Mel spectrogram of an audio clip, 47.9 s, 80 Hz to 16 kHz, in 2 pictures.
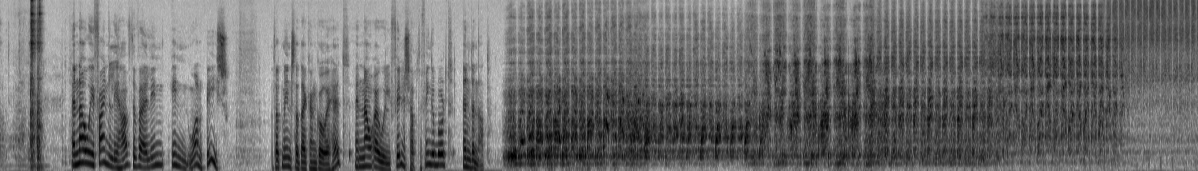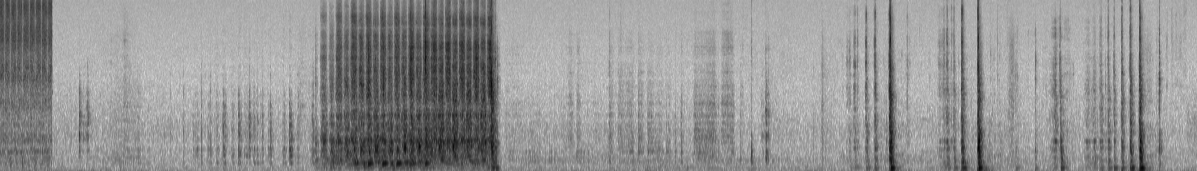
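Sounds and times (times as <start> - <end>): filing on wood: 10.1 - 25.0, 30.3 - 34.0.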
